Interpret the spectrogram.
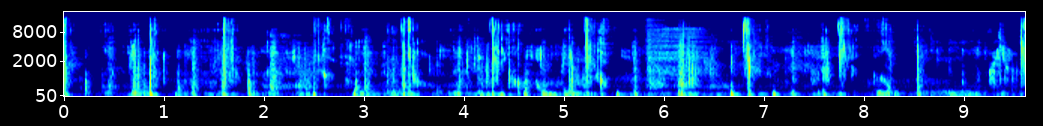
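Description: Close-miked chewing of crispy chicken: irregular wet crunches and bites as a mouthful is chewed deliberately loud for a mukbang.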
